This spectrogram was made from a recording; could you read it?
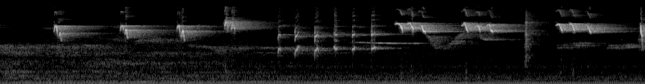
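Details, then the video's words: Solo contest singing from a caged sunbird ('hút mật 7 màu'): spaced high, thin whistled notes that slide downward, followed by a faster string of sharp chirps and clipped trills. "hút mật 7 màu hót đấu solo"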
